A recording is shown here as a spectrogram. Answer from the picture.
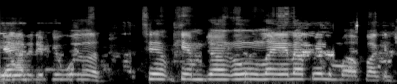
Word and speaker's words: Kim Jong-un: I Yeah, know Kim Jong-un. mispronounced it. Yeah. Kim Chin. Chin Chung.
